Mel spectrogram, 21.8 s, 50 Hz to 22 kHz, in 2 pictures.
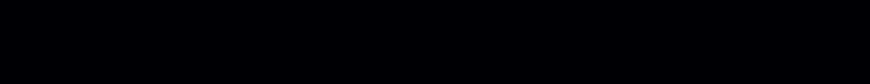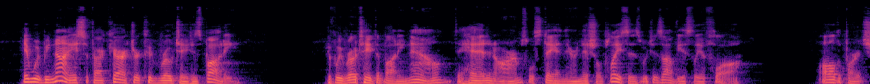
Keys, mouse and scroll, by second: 0.4 drag, 1.2 click, 1.6 click, 1.8-2.3 ctrl+drag, 2.5 click, 3.2 click, 3.5 click, 3.9 click, 4.4 ctrl+middle click, 6.5 click, 7.1 click, 7.4 ctrl+z, 8.8-10.1 ctrl+drag, 17.9-19.0 drag.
